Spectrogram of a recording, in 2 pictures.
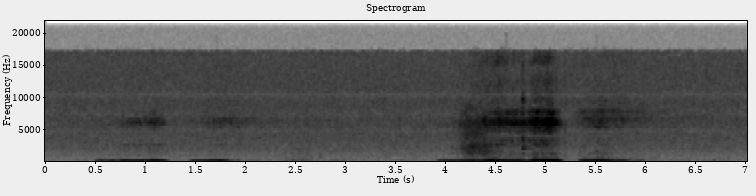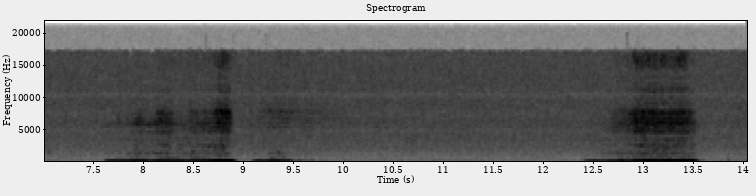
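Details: Low, rough snorting snores in irregular clusters, about four bursts over fourteen seconds with quiet pauses between: snoring during sleep.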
